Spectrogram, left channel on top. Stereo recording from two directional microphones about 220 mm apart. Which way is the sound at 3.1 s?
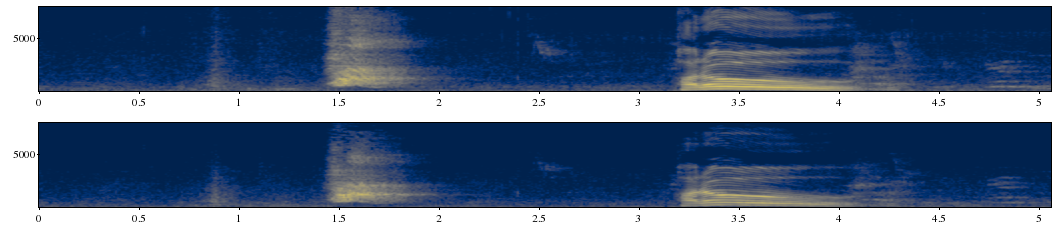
15° left (ahead or behind).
